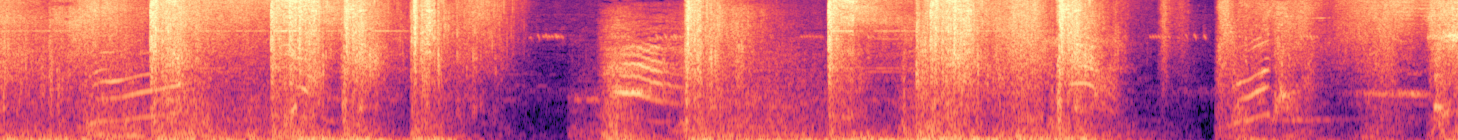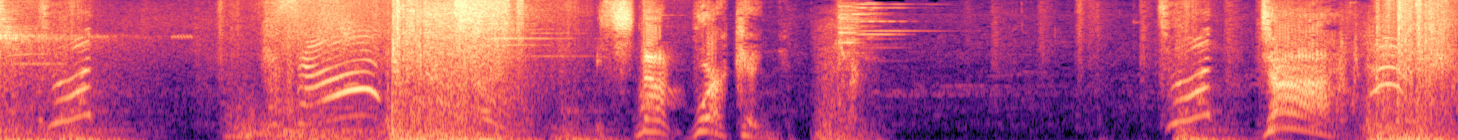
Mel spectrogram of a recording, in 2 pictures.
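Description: Weapon strikes and magic blasts boom and crackle in bursts.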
